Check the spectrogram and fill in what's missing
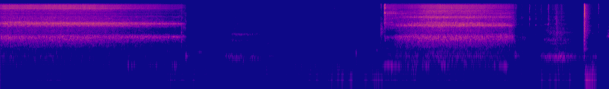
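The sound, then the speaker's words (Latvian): Two long draws of air through an e-cigarette vape while its airflow setting is being tested, each a steady airy hiss with a faint whistling tone lasting a few seconds, separated by a quiet breathy pause and followed by soft exhaled puffs. “Tieši gaisa vilknes ziņā, es nekādu atšķirību nejūtu, vai uz puses, vai uz pilnu.”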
